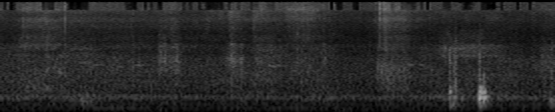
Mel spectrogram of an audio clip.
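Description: Bees hum faintly around mini mating nucs, with a couple of louder buzzing passes close by near the end.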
